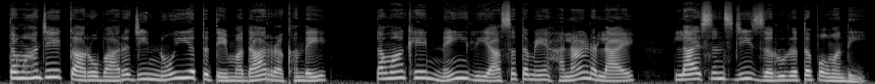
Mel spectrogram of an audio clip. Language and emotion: Sindhi, neutral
